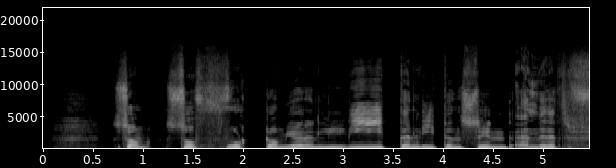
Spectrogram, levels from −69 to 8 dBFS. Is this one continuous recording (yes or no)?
yes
